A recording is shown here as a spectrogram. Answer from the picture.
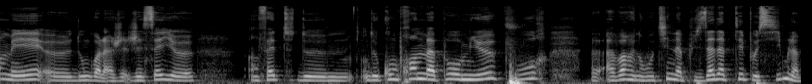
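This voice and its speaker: A woman's dark, mellow tone at a fairly high pitch. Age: 20s. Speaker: community manager presenting a beauty podcast. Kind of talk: product review monologue.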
